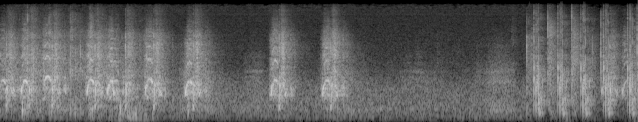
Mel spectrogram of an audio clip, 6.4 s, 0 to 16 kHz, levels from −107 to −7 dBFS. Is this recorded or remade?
remade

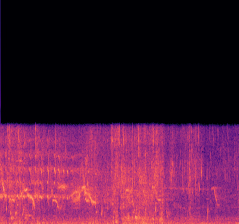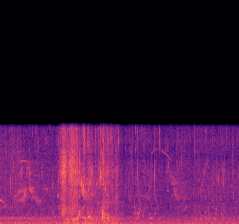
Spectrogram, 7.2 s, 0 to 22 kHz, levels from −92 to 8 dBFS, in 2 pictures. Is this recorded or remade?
recorded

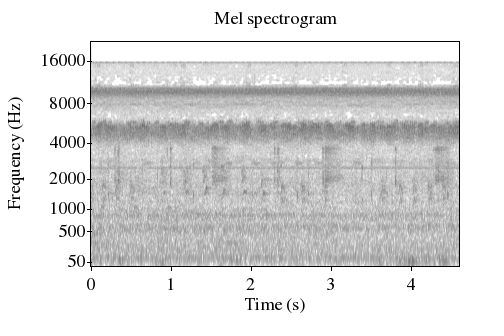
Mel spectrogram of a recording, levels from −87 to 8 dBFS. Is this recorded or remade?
remade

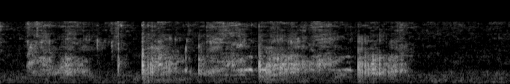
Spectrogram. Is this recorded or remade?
remade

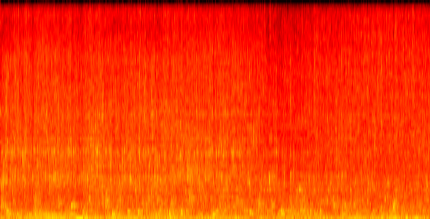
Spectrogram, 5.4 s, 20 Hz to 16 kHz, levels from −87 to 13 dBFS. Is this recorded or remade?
remade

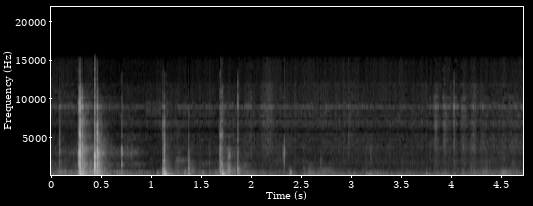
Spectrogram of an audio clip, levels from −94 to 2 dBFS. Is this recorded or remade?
remade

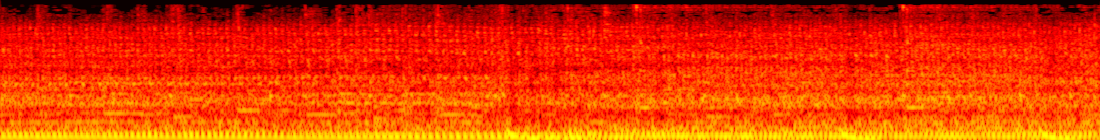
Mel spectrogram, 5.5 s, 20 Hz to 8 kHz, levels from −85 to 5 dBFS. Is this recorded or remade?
recorded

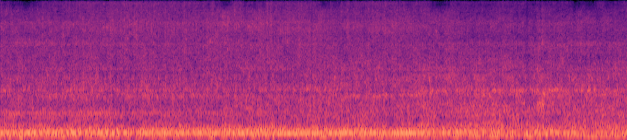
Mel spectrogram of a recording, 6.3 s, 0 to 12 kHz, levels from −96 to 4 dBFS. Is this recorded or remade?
remade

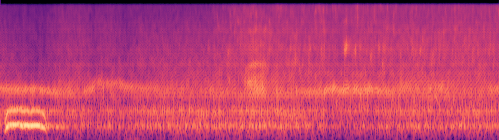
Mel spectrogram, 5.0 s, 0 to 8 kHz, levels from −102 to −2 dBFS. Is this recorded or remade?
remade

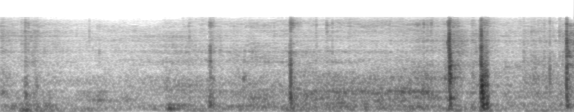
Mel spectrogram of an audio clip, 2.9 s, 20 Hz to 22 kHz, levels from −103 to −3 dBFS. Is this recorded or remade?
remade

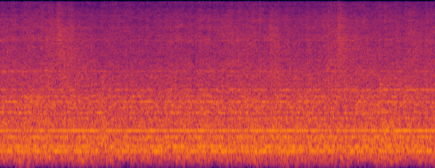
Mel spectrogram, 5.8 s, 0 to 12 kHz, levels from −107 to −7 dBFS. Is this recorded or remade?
remade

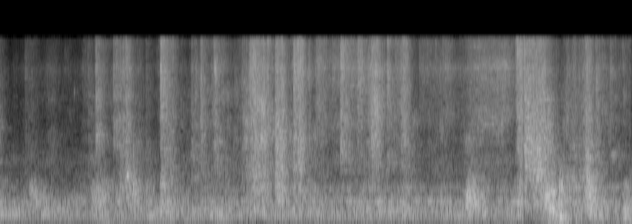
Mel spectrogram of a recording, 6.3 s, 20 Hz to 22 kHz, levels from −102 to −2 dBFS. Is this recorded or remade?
recorded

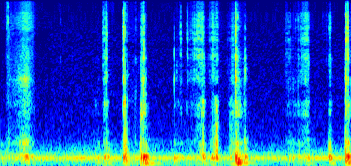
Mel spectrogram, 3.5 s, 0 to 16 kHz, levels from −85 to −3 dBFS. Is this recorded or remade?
recorded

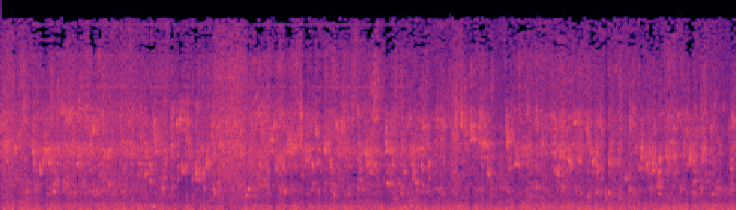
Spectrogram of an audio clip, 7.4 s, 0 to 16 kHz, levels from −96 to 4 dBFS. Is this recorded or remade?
recorded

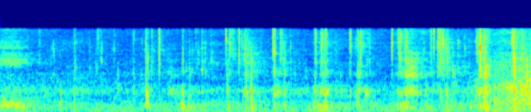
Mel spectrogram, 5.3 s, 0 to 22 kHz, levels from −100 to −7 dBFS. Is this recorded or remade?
recorded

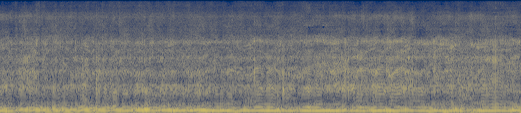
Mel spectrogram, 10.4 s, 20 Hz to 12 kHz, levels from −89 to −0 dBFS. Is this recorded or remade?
remade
